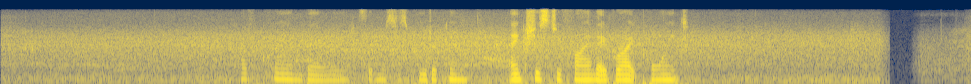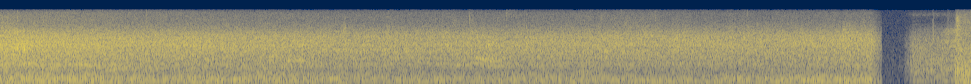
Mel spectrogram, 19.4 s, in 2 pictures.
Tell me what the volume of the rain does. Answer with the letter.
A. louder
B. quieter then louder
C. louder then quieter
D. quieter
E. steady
D.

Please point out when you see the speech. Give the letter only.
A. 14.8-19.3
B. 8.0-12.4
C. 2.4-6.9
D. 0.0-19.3
C.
